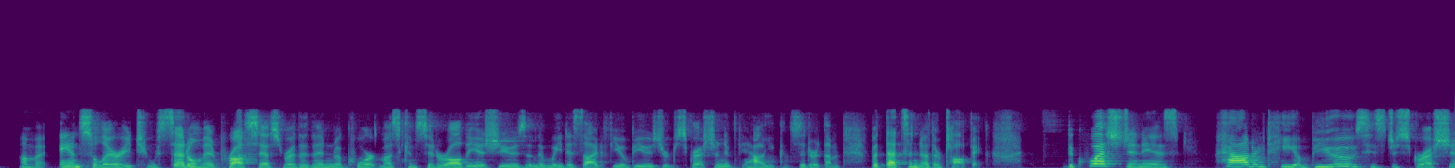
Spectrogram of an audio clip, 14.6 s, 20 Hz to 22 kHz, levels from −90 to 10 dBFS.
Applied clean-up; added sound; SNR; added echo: neural mask model DeepFilterNet 3.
